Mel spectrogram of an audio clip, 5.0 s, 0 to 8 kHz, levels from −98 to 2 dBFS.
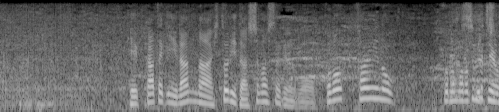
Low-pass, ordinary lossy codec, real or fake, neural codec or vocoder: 7.2 kHz; none; fake; vocoder, 22.05 kHz, 80 mel bands, Vocos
